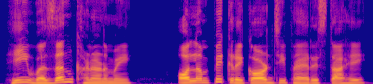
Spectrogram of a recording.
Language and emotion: Sindhi, neutral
